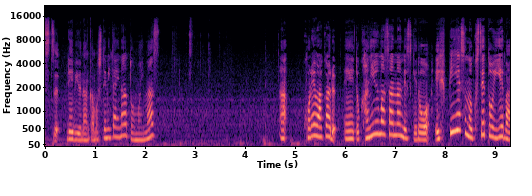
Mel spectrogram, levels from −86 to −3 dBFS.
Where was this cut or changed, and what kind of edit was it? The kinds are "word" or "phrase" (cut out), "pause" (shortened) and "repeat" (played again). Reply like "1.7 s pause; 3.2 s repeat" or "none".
5.1 s pause; 5.9 s pause; 7.7 s pause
